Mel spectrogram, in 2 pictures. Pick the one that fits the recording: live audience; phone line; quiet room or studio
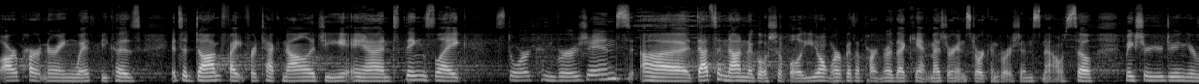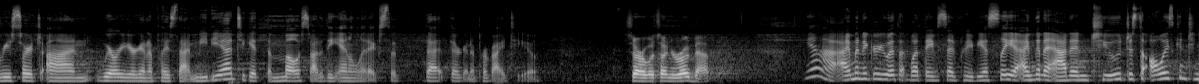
live audience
